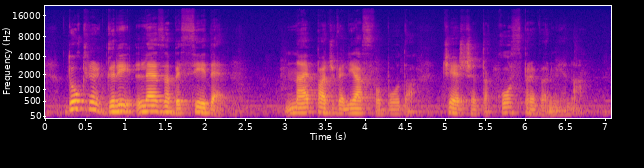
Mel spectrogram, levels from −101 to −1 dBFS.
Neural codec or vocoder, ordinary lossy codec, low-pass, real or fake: none; none; 19.8 kHz; real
